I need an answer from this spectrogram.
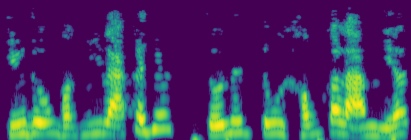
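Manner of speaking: normal talking voice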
